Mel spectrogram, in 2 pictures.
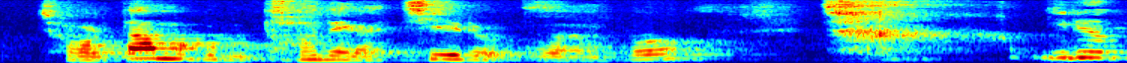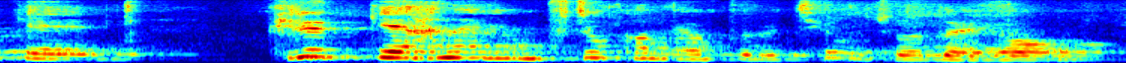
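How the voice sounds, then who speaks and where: A woman's voice: medium pitch, warm tone. A woman preaching a sermon in an emphatic way, acting out quoted lines with a rising voice. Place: church sanctuary. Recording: roomy church echo.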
